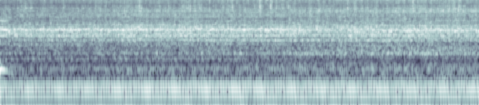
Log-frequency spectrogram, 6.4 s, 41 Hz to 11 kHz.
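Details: Škoda 1000 MB / 1100 MB De Luxe idling after its first start in 15 years: an even, steady beat at about three and a half per second with no knocks or misses; runs smoothly.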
